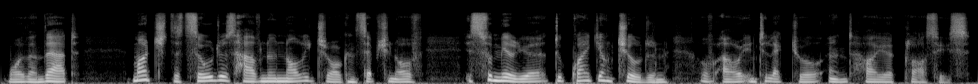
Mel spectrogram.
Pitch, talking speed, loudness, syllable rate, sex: 130 Hz, 145 wpm, -20 LUFS, 4.6 syllables/s, male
